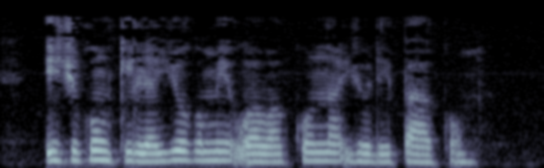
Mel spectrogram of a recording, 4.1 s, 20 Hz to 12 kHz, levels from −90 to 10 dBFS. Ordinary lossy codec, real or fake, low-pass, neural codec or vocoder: MP3, 32 kbps; real; 10.8 kHz; none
